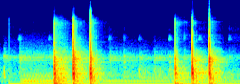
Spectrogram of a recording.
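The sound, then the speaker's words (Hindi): Two sets of three firm knocks on a wooden door at nightfall, evenly spaced and separated by a short pause, with a faint low hum underneath and no voices. “शाम ढलते ही उसका दरवाज़ा फिर किसी ने खटखटाया”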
